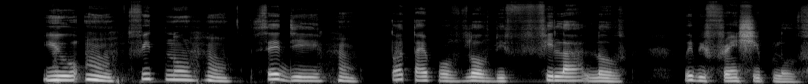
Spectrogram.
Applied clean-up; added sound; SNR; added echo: neural mask model DeepFilterNet 3.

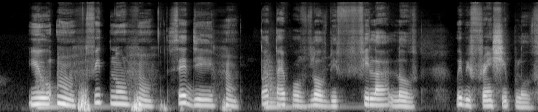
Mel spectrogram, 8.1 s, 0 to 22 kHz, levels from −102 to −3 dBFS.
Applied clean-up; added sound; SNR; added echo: none; Bowed string instrument; 16 dB; none.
